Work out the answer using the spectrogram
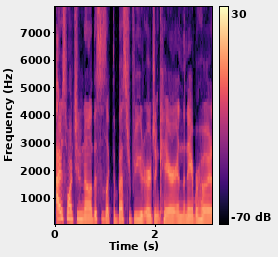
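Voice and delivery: ordinary delivery

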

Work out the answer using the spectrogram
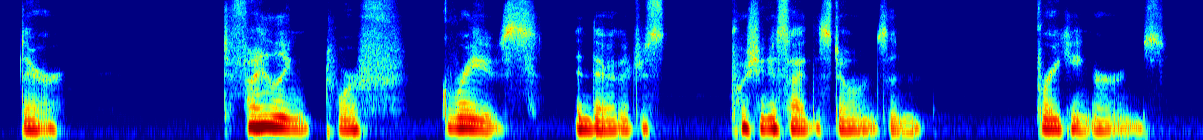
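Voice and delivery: theatrical whisper. Playing a character warning the party about grave robbers: half-whispering in character. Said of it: "just kind of whisper to the rest of them".

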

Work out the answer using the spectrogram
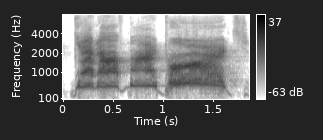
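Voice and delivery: very high, very loud, horrible ear-splitting demonic screech. Recalling a lady screaming after the speaker's dad knocked on her door, imitating a demonic scream. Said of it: "the most horrible voice screamed out like she was a demon".

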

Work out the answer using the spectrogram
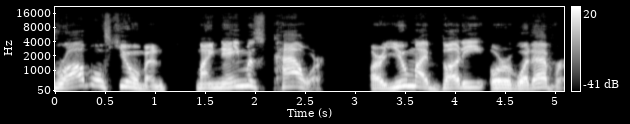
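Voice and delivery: slow, drawn-out, restrained hollering. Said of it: "starts yelling to Grovel".

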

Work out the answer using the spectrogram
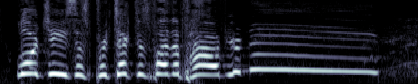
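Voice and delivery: mock high screaming, one word drawn out. Retelling the car going over a cliff, quoting the speaker's wife: imitating someone screaming. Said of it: "My wife screams".

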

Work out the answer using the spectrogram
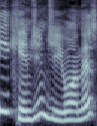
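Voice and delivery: put-on cutesy, high-pitched, babyish baby-talk voice. Showing how they change up their baby voice each time: baby voice. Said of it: "change up your baby voice every time you do it".

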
